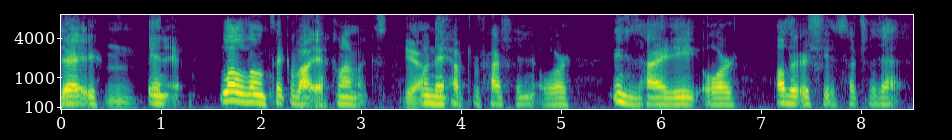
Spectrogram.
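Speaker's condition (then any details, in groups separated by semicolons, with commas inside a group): Mild cerebral palsy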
